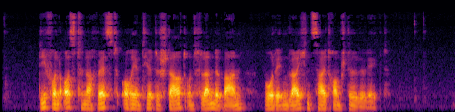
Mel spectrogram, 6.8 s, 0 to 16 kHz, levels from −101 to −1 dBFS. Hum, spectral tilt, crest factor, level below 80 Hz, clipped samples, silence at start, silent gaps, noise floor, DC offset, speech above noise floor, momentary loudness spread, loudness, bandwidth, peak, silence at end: none; -6.5 dB/octave; 18 dB; -46 dBFS; under 0.1%; 0.6 s; none; -69 dBFS; under 0.1%; 50 dB; 12 LU; -20 LUFS; 11 kHz; -2 dBFS; 1.2 s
